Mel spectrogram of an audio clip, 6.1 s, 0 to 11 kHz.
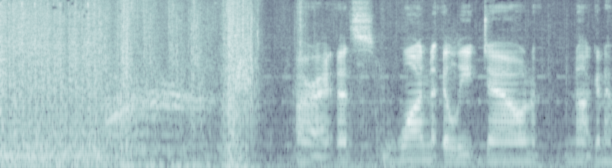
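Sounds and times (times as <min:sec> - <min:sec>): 
video game gunfire: 0:00.0 - 0:02.7
video game explosions: 0:00.0 - 0:03.1
speech: 0:03.4 - 0:06.1.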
